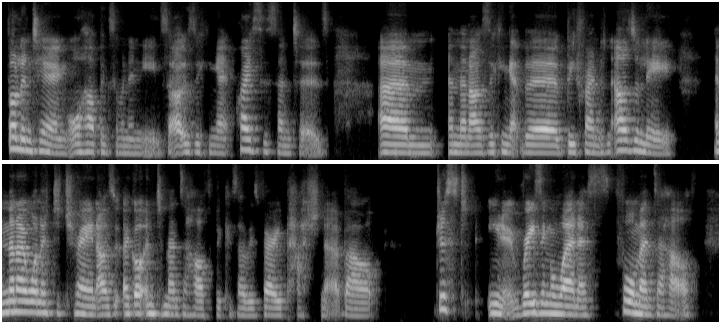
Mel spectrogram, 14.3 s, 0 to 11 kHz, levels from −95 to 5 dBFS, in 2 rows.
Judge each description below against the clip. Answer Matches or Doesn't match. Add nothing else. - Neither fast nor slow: Doesn't match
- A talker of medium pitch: Matches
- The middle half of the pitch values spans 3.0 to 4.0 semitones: Matches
